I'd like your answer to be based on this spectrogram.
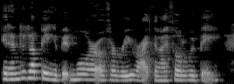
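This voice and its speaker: A woman of medium pitch with an Australian accent, fairly quick in pace, with ordinary pitch variation. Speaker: knitting podcaster. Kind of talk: casual vlog talk.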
